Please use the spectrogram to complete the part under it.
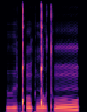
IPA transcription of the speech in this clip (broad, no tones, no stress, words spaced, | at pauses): βʉǃʼõk ŋ͡ǃutʼũː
